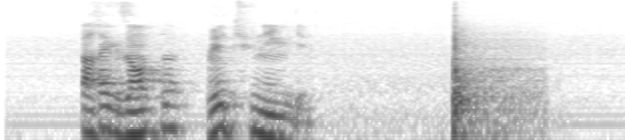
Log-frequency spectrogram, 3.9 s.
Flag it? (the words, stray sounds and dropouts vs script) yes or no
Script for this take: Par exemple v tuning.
yes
